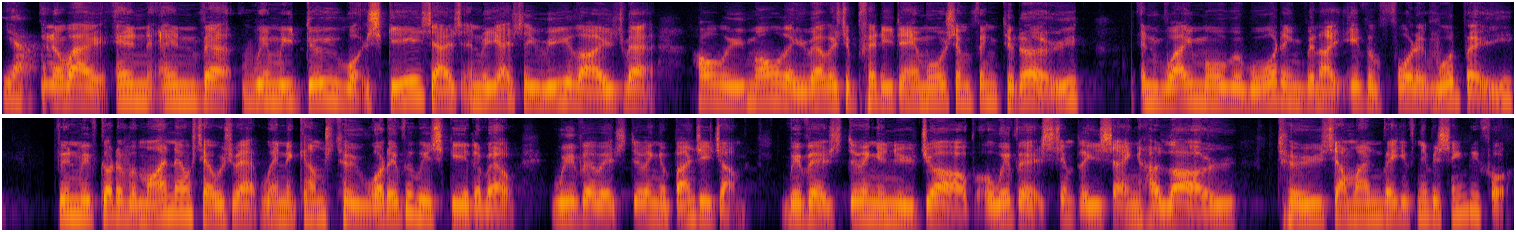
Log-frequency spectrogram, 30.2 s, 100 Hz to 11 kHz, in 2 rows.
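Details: Dysarthria from congenital cerebral palsy in an adult male born in 1984, with walking also affected, who had daily speech therapy for his first seven years.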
